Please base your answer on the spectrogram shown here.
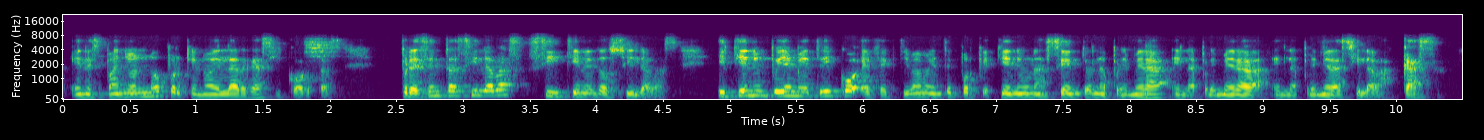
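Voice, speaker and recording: A man's voice: a little high, mellow. Man lecturing over a dull call. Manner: explanatory, repeats examples aloud and checks in with the class. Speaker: university phonetics professor. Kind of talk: online university lecture. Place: indoor room with a window. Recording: dull lo-fi online class audio.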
